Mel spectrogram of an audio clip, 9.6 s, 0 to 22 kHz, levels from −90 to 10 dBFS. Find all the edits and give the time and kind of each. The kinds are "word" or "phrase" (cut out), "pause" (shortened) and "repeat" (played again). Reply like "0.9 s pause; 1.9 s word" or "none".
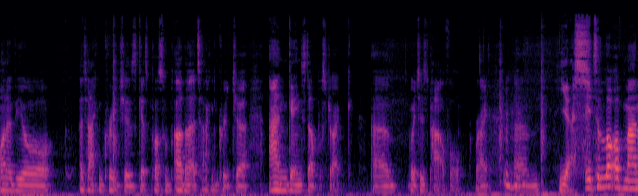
2.6 s phrase; 5.4 s pause; 6.4 s word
